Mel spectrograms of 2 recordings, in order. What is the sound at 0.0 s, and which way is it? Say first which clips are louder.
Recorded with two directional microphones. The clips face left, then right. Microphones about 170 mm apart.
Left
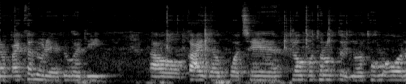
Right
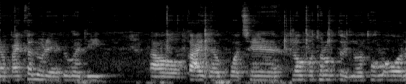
Speech: even; 5° left (ahead or behind).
